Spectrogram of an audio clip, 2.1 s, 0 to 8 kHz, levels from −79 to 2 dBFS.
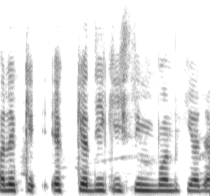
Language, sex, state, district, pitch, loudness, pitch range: Hindi, male, Bihar, Begusarai, 240 Hz, -21 LUFS, 230-245 Hz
